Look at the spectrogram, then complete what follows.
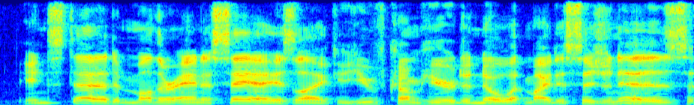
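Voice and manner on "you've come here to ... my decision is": usual speaking voice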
